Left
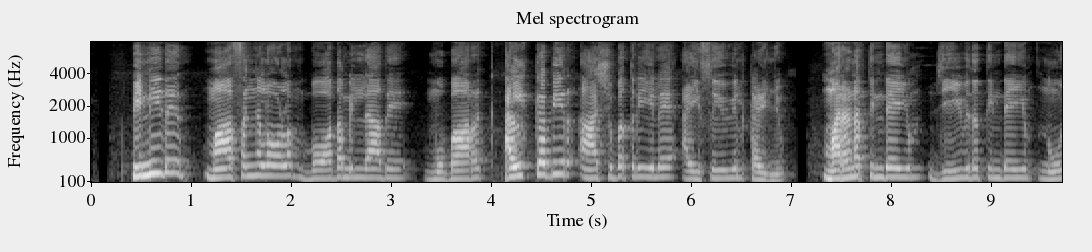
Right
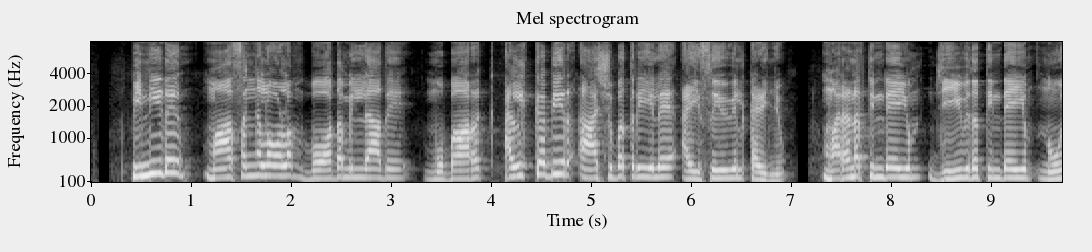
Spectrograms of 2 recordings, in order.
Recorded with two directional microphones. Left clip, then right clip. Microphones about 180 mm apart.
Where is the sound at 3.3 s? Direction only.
40° right (ahead or behind).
